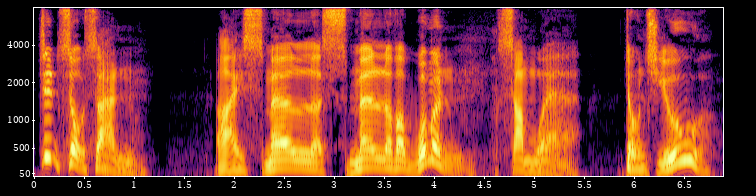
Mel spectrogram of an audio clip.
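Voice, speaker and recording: A man voicing a wicked, suspicious man-eating ogre in a children's story, with loud, drawn-out, insistent calls. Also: medium pitch, huge pitch swings, creaky, husky, heavily acted.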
